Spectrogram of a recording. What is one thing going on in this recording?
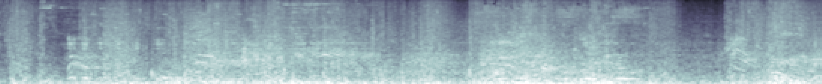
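Magic spells blast and crackle in a fierce fight.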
